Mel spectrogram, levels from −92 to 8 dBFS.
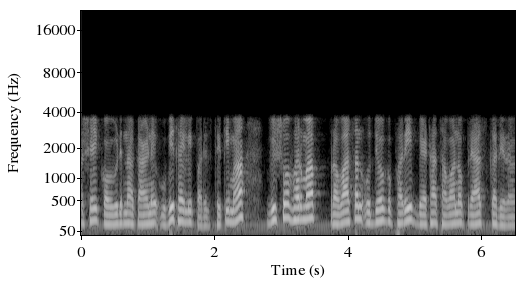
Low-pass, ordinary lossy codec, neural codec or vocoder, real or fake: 3.6 kHz; Opus, 24 kbps; none; real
